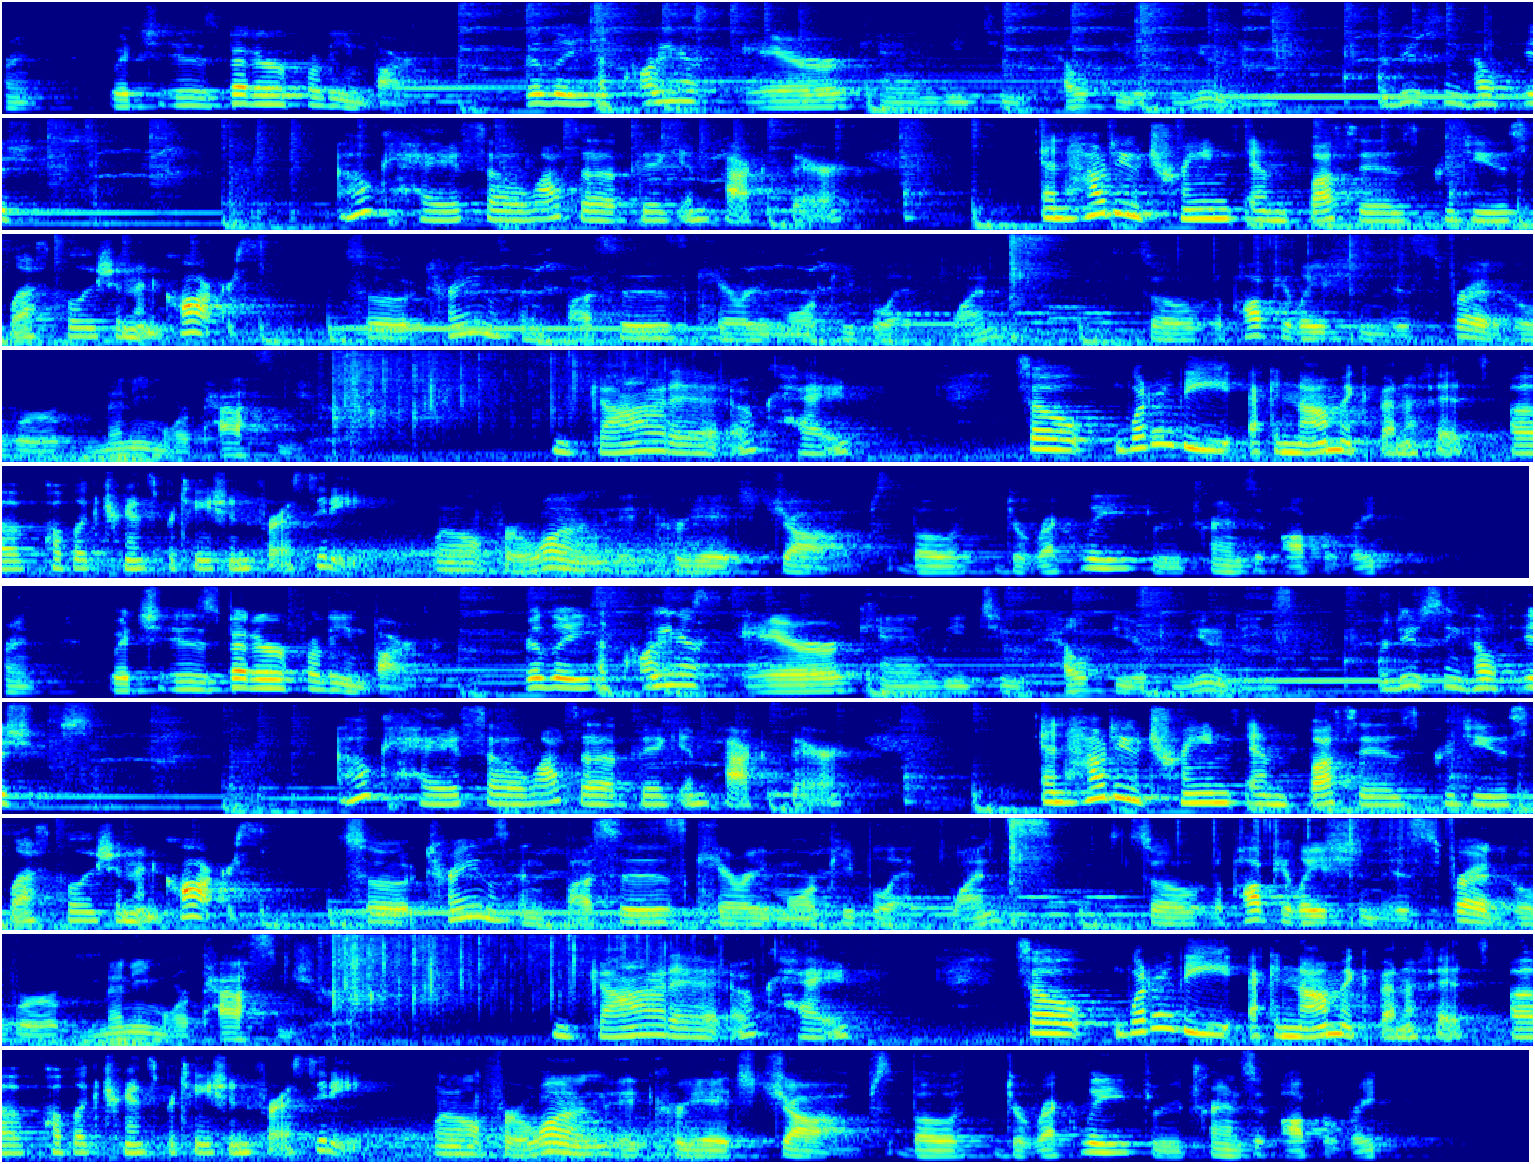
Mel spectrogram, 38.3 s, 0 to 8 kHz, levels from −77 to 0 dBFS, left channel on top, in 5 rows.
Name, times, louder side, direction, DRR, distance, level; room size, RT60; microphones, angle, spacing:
voice 1, 0.5-2.2 2.6-6.4 6.9-8.1 17.0-20.6 20.9-24.9 32.8-37.5, right 4 dB, 70° right, 12 dB, 0.8 m, -36 dB
sound 1, 1.9-20.9, left 1 dB, 75° left, 2.8 m, -48 dB
voice 2, 9.3-12.1 12.8-16.6 25.7-27.2 27.7-32.4, right 2 dB, 10° right, 8 dB, 0.6 m, -34 dB
sound 2, 14.2-34.1, right 1 dB, 40° left, 5.2 m, -53 dB
sound 3, 19.7-22.6 24.4-27.3, right 6 dB, 30° right, 1.3 m, -45 dB
13.5 x 11.5 x 7.5 m, 1.0 s
head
